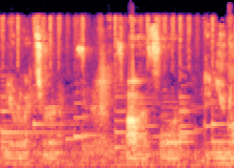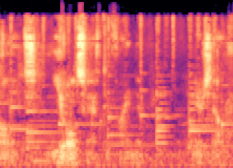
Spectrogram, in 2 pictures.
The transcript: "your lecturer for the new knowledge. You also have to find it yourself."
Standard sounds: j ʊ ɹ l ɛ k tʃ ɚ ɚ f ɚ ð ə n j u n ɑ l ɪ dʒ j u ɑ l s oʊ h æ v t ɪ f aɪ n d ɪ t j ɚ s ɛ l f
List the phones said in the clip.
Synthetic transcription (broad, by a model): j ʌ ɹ l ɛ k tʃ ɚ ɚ f ɚ ð ə n j u n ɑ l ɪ z j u ɑ l s oʊ h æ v t ɪ f aɪ n d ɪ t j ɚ s ɛ l f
